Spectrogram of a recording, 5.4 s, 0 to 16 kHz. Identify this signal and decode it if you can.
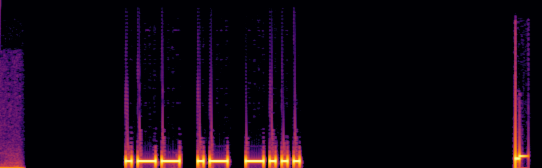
Morse code, heard as a keyed tone, about 20 wpm, 700 Hz. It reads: WAB
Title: USA Call Sign Postfixes - 3 Letters 20wpm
